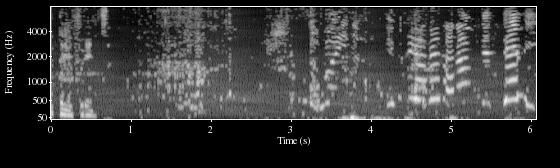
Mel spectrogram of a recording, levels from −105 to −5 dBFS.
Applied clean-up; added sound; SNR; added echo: classical method spectral subtraction.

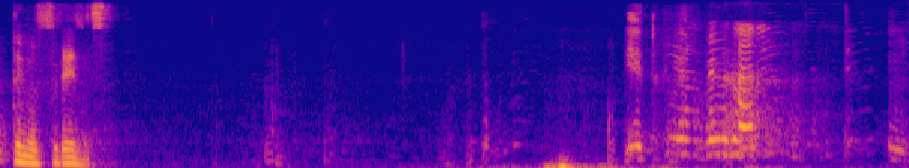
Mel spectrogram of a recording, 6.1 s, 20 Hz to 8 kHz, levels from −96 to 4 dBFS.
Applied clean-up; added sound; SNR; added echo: neural mask model DeepFilterNet 3.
